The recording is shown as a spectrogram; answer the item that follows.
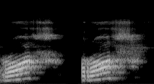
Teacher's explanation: ketika kita mengikut sertakan bibir itu akan terdengar roh roh terasa gak ada seperti r o a h roh gitu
